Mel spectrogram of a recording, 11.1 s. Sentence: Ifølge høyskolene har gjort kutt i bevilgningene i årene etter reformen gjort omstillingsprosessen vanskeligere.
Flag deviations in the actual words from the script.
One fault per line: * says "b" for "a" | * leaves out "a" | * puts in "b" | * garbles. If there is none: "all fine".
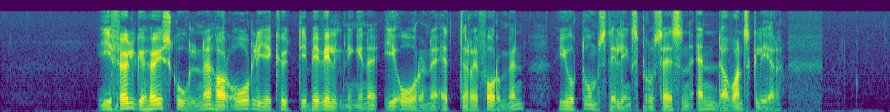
* says "årlige" for "gjort"
* puts in "enda"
